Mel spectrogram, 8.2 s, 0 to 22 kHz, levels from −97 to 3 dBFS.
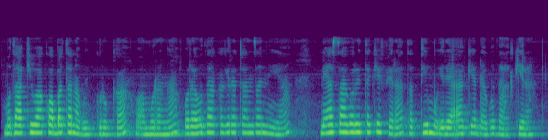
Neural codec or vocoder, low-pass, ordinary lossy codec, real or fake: none; 7.2 kHz; none; real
